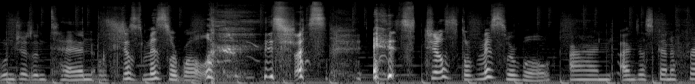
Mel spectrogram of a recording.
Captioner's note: laughs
